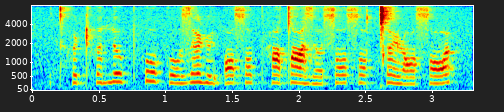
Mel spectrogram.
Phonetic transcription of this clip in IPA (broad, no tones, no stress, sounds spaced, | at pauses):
tʰ ɵ ʈʰ ə n ɵ pʰ o k o z ə ɳ y ʔ ɵ sˤ y pʰ ɵ tˤ o z ɵ s y sˤ y ǀ ə ɭ ɔ sˤ ɵ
